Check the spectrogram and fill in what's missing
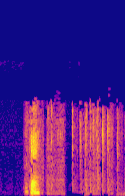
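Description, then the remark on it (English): Rapid clicking of computer keys in quick irregular bursts, fairly quiet, with a louder thump near the start and a short pause midway before the typing resumes, as someone types a note documenting a possible error. “Okay, let's document that there's a sort of possible error. I'm typing in right now.”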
